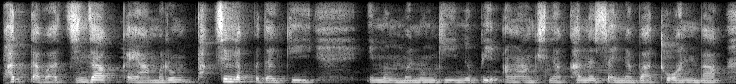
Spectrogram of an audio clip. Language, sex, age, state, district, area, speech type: Manipuri, female, 45-60, Manipur, Bishnupur, rural, spontaneous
